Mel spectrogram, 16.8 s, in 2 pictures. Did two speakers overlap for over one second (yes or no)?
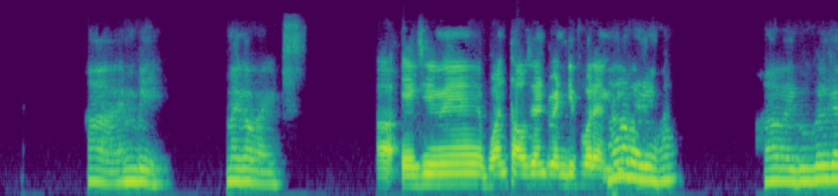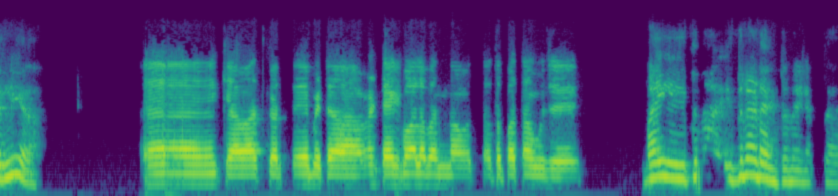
no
